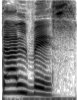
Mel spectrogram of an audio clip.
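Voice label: maybe, Spanish, female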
